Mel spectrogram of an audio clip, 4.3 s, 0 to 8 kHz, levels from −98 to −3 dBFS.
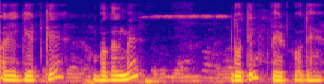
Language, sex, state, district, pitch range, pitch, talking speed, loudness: Hindi, male, West Bengal, Alipurduar, 125-155 Hz, 145 Hz, 140 wpm, -14 LUFS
